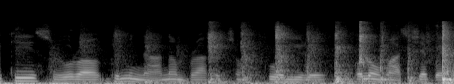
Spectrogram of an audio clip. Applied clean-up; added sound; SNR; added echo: none; Run; -2 dB; none.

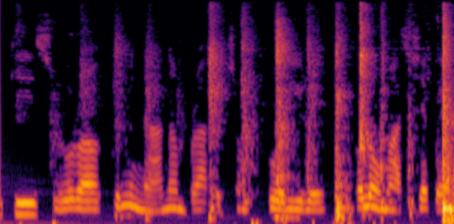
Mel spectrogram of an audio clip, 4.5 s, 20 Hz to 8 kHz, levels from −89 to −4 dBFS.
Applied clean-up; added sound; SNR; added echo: classical method spectral subtraction.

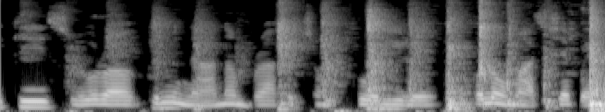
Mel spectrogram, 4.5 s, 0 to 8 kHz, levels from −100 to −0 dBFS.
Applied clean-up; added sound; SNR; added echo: classical method Wiener filter.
